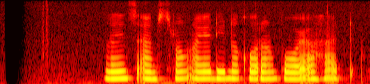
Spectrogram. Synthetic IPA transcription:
lɛnsa̰mst̪ɾɔŋʔajadinəkoɾaŋpɔa̰ɦa̰d̪

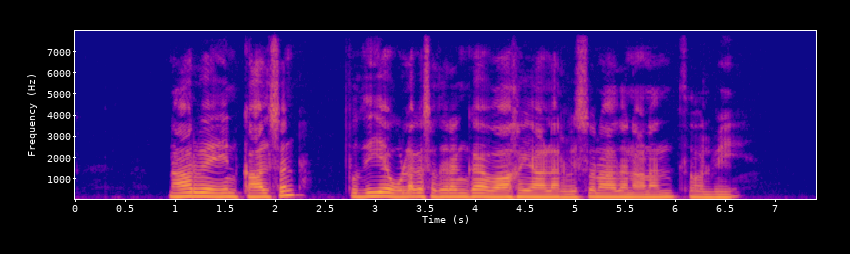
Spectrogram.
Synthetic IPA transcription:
naːɾʋeːjɪnkaːlsɐn | pʊðɪjɐʊɭɐɣɐsɐðɪɾɐŋɡɐʋaːɣɐjaːɭɐɾʋɪsɔnaːðɐna̰nɐnt̪ʰoːlʋi

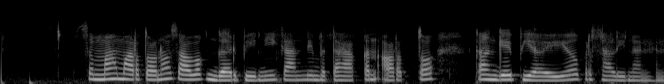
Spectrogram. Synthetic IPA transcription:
səmahmart̪ɔnɔsawək̚ŋɡarb̥i̤nikant̪imbət̪aɦakənɔ̰rt̪ɔkaŋɡeb̥i̤ajɔpərsalinan

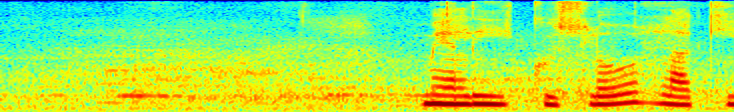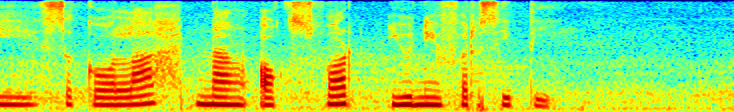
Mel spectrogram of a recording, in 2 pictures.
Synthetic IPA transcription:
meliɡ̥ṳslolaɡ̥i̤səkolahnaŋɔksfɔrd̪̚junifərsit̪i

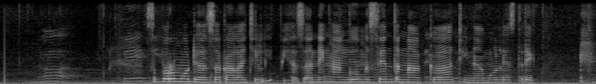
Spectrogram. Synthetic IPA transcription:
səpʊrmoɖ̥ɛ̤lsəkalat͡ʃilib̥iasaneŋaŋɡoməsɪnt̪ənaɡ̥a̤d̪̥i̤namulist̪ɾɪk̚

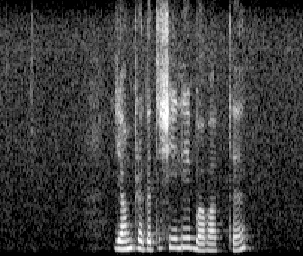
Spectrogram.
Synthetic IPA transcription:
jamprəɡət̪iʃiːliːbaʋak̚d̪ə

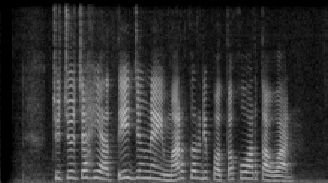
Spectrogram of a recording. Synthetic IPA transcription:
t͡ʃut͡ʃut͡ʃaɦijat̪id͡ʒɨŋnaimarkɨrdipɔt̪ɔkuwart̪awan

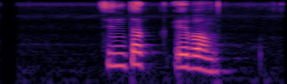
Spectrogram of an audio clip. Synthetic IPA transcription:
t͡ʃint̪ʌk̚ | ebʌm

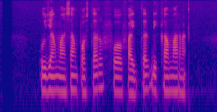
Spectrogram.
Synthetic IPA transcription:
ʔud͡ʒaŋmasaŋpɔst̪ərfɔfait̪ərdikamarna

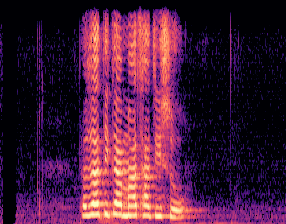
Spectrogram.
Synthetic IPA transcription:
prʌd͡zat̪ikamat͡sʰat͡siso

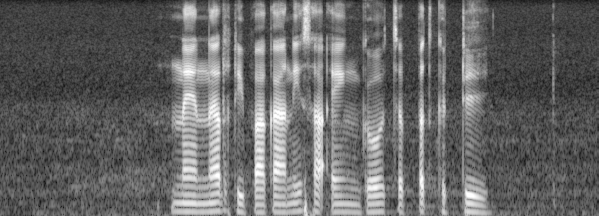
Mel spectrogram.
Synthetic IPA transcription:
nɛnɛrd̪̥i̤pakanisa̰ʔɪŋɡɔt͡ʃəpət̪̚ɡ̥ə̤ɖ̥e̤

